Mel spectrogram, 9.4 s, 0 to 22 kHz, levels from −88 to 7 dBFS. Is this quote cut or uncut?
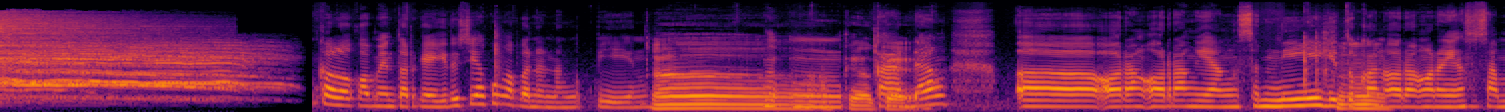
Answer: cut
